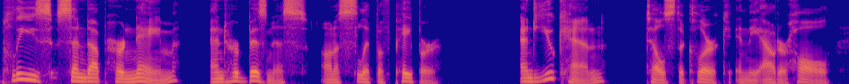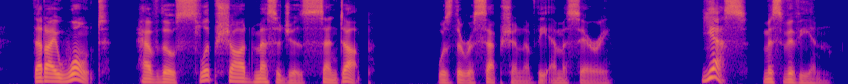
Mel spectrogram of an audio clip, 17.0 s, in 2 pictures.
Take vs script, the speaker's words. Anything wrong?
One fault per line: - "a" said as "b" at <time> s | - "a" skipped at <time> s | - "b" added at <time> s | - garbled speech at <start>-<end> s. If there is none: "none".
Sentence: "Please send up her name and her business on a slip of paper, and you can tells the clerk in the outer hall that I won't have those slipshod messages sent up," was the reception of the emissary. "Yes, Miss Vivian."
none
